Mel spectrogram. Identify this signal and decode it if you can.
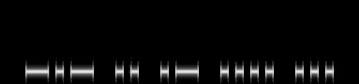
Morse code, heard as a keyed tone, about 16 wpm, 600 Hz. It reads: KIAHS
